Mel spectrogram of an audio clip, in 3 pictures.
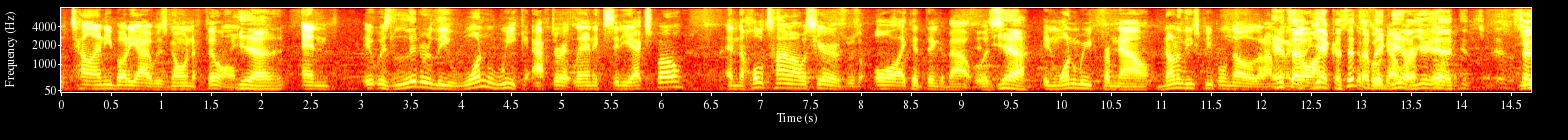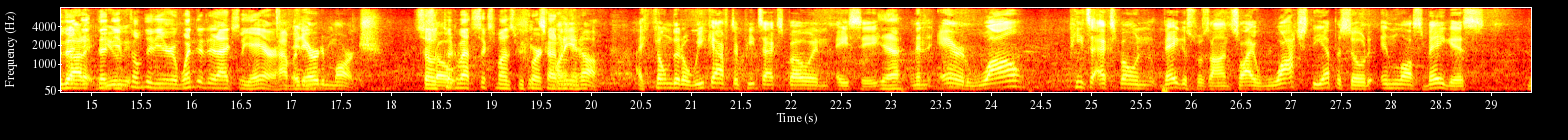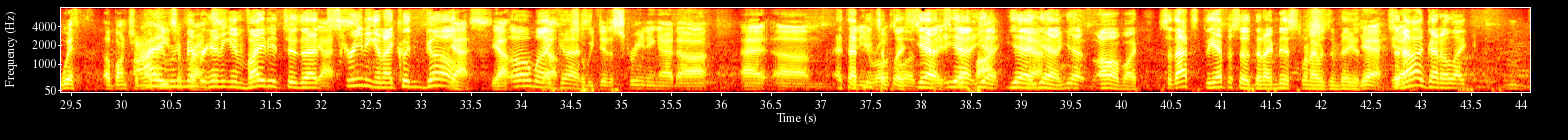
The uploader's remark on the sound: recorded at the Northeast Pizza and Pasta Expo in Atlantic City, NJ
